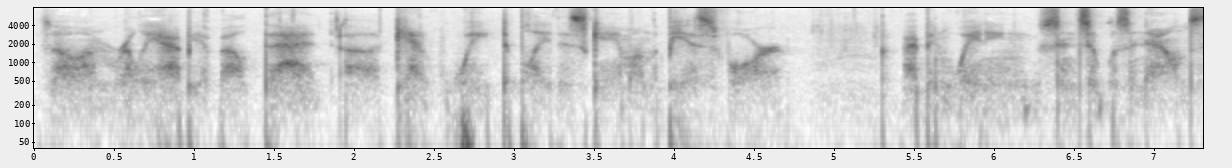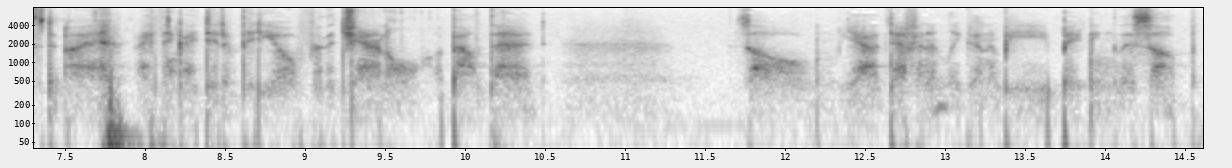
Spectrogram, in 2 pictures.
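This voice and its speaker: Hushed ASMR whisperer recapping news. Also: moderate pace, poor audio. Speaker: host of a gaming news channel.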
